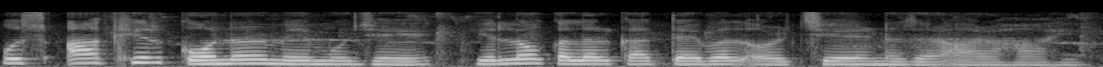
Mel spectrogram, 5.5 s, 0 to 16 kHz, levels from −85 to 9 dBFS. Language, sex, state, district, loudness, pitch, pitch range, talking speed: Hindi, female, Arunachal Pradesh, Lower Dibang Valley, -17 LUFS, 180 Hz, 165-205 Hz, 165 wpm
